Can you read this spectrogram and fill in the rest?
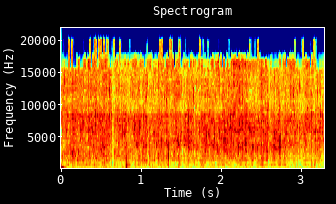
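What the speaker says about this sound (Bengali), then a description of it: "বন্ধুরা এই দেখুন আমার সবজি ভাজা হচ্ছে।" Vegetables fry in a pan with a steady, loud sizzle and crackle, with faint stirring and a single clink partway through; no voices.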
